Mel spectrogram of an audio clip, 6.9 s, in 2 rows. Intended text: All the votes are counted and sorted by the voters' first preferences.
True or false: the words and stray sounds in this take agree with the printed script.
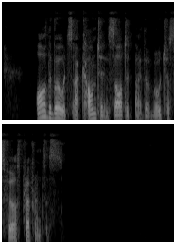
true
